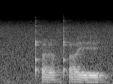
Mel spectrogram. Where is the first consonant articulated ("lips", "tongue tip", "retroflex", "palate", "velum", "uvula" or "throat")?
uvula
